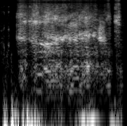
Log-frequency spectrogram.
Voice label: Dybbuk Conversation, Vocals Humanoid; Sony Creative Software

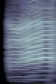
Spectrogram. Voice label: Evil Telepathic Girl, Vocals Humanoid; Sony Creative Software

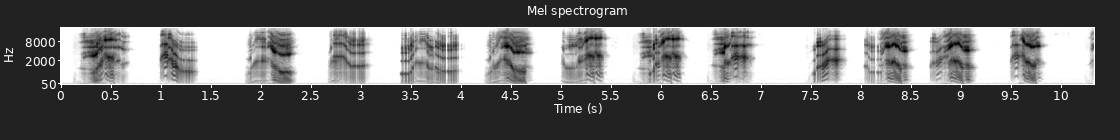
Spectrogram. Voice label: Cybertronic Worm, Vocals Humanoid; Sony Pictures Sound Effects Series Volumes 1-10; Sony Creative Software

